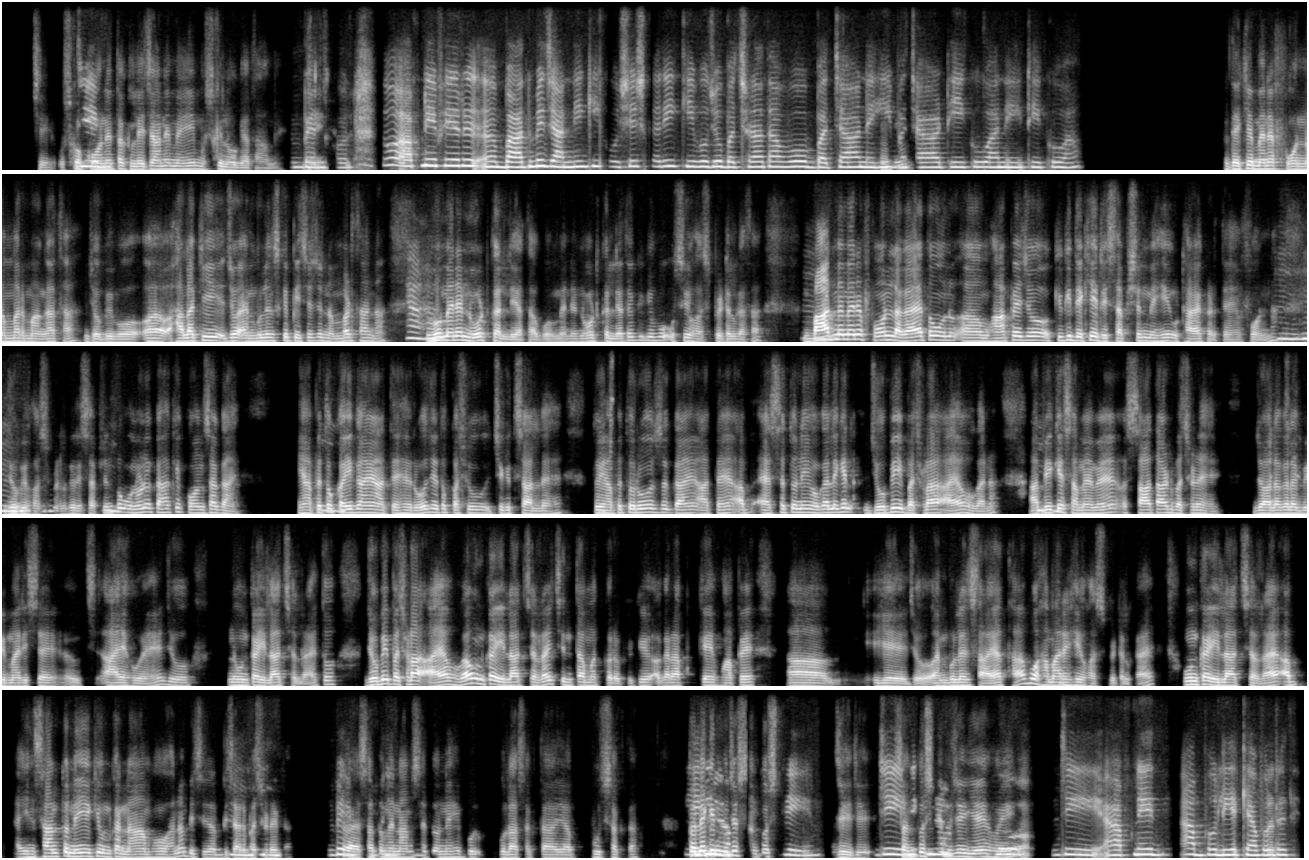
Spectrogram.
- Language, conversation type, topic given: Hindi, podcast, किसी अजनबी ने आपकी मदद कैसे की?
- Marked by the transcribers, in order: in English: "नोट"; in English: "नोट"; in English: "रिसेप्शन"; in English: "रिसेप्शन"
